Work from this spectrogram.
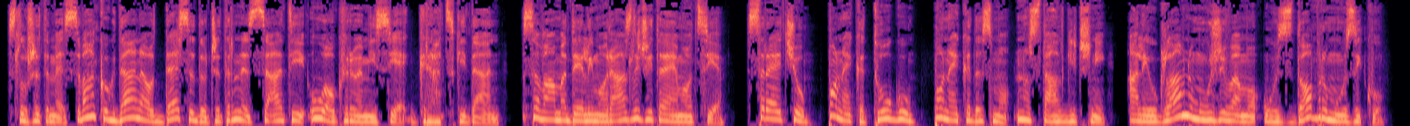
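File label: Serbian female narration; voice demos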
